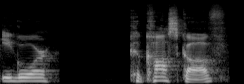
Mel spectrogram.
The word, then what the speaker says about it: Kokoskov: Came up with a nice little rundown, but then the Suns went out and today announced that they were hiring Igor Kokoskov.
